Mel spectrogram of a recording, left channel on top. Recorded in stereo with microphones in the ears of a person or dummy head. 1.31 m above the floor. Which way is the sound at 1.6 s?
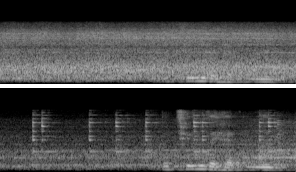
70° right (ahead or behind).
